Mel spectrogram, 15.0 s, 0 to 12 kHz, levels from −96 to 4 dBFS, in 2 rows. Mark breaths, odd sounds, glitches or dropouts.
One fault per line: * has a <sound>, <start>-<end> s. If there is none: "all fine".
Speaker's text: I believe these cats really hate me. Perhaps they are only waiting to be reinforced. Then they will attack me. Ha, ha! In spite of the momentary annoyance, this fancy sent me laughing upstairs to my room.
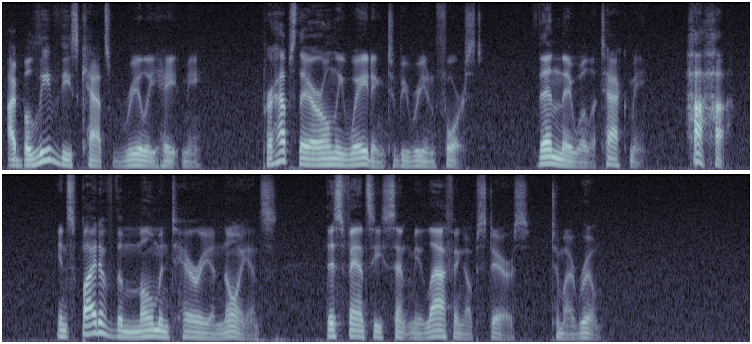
all fine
